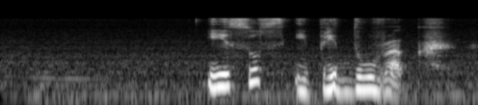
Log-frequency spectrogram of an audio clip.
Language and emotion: Russian, angry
